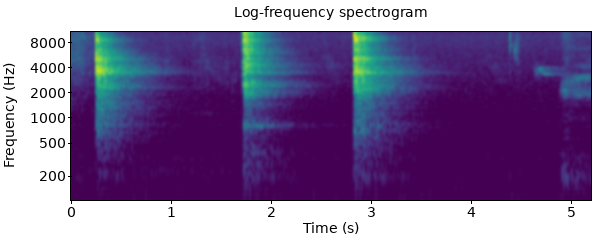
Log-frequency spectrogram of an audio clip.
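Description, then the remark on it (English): Three sharp, loud hammer blows strike metal spikes at uneven intervals, nailing hands and feet to a cross, each clang ringing bright and fading slowly, followed by a faint clink at the end. “The sounds of the hammer striking the spikes echoed through the crowd.”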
